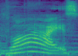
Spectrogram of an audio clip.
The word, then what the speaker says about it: rice: 其实我刚读的是 rice，就是我们说的米饭呀，是 s 结尾的，它的发音啊。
